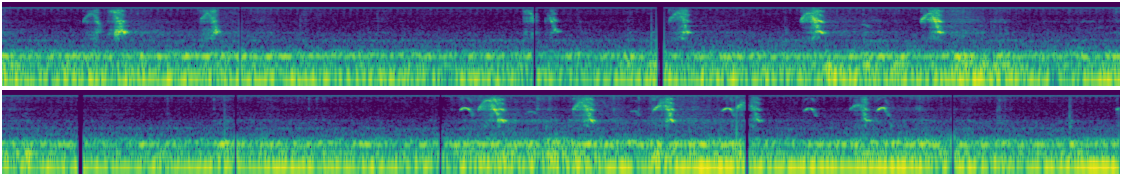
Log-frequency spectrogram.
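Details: Feeding time at a peregrine falcon nest in Orange, Australia: quiet clusters of short, descending chirps, sparse early and then bunched rapidly near the end, against constant low background hum.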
